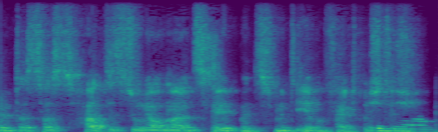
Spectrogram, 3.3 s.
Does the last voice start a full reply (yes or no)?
yes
